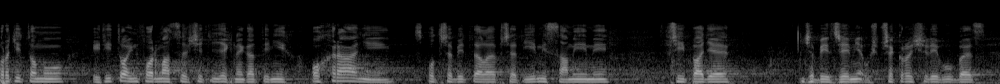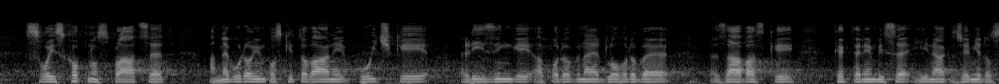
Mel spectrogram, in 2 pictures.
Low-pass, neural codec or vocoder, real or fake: 7.2 kHz; none; real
